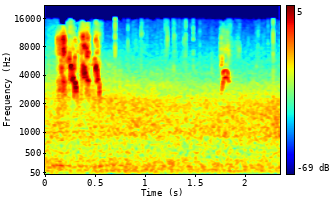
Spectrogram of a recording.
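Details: Sparrows flying onto a hand to be fed at a Tenmangu shrine, 21 December 2023: a quick burst of four or five high, sharp chirps, then a single chirp after a pause, over a steady background hiss.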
